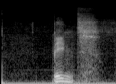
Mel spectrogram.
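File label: "pint", Dutch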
